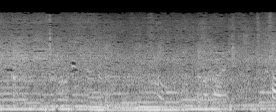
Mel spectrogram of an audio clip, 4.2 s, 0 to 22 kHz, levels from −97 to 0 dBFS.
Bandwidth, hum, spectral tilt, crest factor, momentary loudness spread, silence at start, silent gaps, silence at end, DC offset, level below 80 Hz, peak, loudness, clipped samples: 13.5 kHz; none; -6 dB/octave; 12 dB; 4 LU; 0 s; none; 0 s; under 0.1%; -30 dBFS; -4 dBFS; -16 LUFS; under 0.1%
